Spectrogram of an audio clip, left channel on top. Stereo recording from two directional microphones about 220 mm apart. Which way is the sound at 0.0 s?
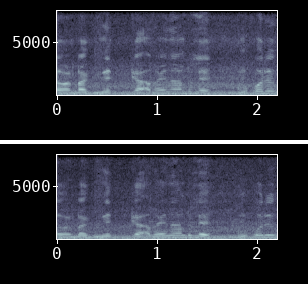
5° right (ahead or behind).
